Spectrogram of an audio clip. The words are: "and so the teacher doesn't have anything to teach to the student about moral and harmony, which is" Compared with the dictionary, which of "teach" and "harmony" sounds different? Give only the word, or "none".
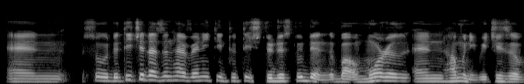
harmony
